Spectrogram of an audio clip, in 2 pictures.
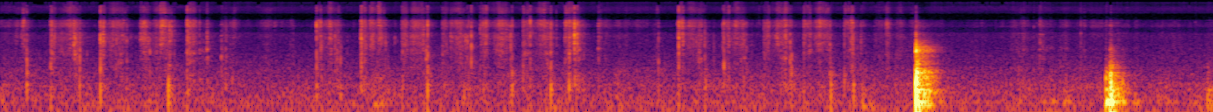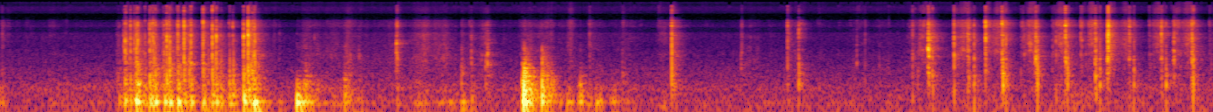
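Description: Oracle cards are shuffled by hand in quiet, intermittent bursts of soft riffling and slapping, with longer runs of shuffling between brief pauses.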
